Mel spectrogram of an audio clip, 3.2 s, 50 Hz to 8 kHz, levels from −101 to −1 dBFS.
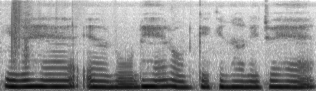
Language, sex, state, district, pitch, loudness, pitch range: Hindi, female, Bihar, Katihar, 195 Hz, -12 LUFS, 190-205 Hz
